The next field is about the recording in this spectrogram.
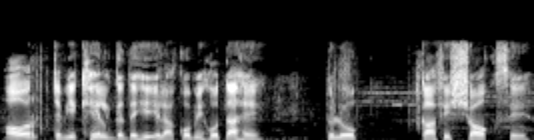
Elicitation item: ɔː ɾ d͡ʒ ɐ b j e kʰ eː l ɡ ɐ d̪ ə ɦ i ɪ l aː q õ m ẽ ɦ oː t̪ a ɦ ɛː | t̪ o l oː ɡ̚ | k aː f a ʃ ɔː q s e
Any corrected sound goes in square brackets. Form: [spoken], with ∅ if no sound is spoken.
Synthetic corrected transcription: ɔː ɾ d͡ʒ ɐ b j e kʰ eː l ɡ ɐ d̪ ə ɦ i ɪ l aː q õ m ẽ ɦ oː t̪ a ɦ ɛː | t̪ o l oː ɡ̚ | k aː f [i] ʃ ɔː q s e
